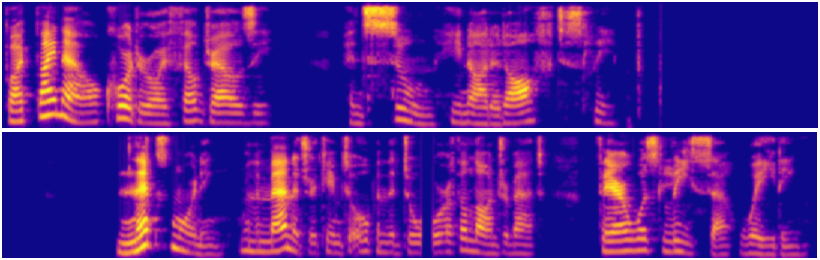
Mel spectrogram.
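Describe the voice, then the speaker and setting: A woman, a preschool teacher, reading a children's picture book aloud in a lively, expressive way. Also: unhurried, dull audio. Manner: animated, high voices for characters. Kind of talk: children's storybook read-aloud.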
